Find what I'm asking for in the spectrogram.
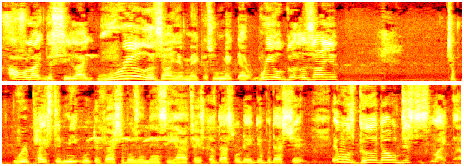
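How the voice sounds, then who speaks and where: A man talks at a fairly quick pace in a fairly high pitch, his animated voice swinging very widely up and down. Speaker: vlogger. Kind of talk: casual vlog monologue. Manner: fast.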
